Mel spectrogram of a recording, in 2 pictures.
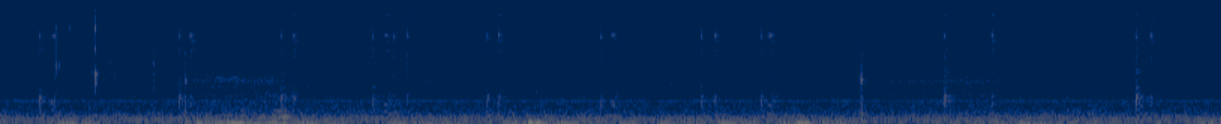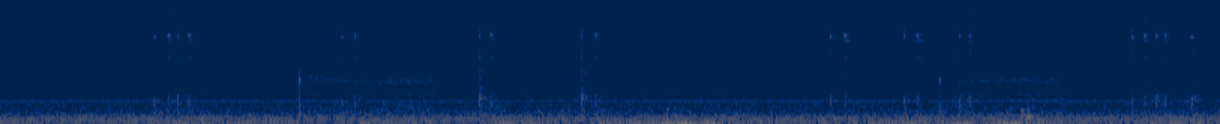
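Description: Near silence with faint, scattered clicks of a computer mouse and keyboard, about one a second.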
